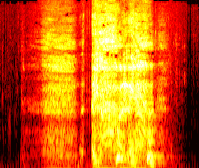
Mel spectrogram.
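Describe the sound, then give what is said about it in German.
A person coughing who has trouble swallowing: a softer rasping burst, then after a brief gap a longer, louder, harsh cough. “Ich muss wieder husten.”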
